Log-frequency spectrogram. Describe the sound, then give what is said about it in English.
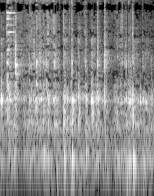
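Cream mixture whisked quickly in a bowl as liquid is slowly dribbled in, giving many rapid rhythmic scraping and clicking strokes at a fairly soft, steady level. “we're going to put this whole thing back in with the other cream. Again, slowly dribble, quickly whisk.”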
